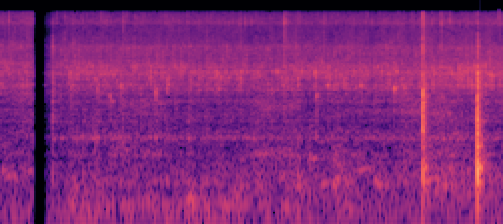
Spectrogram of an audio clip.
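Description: Onions frying in hot oil in a pot: a steady sizzling hiss, with two sharp knocks a little after four seconds in.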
